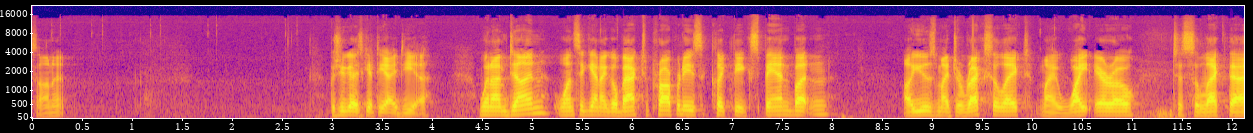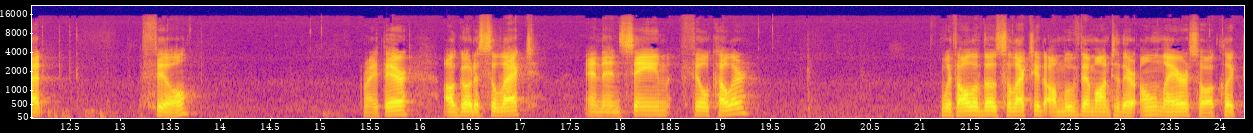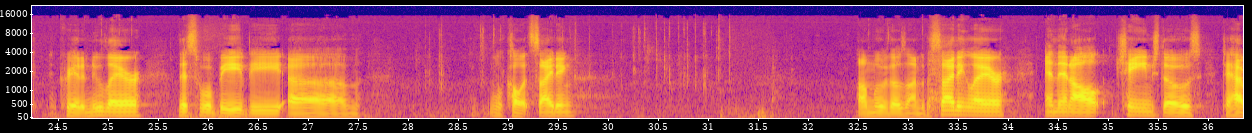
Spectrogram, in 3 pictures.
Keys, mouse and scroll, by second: 0.3 click, 0.7 click, 1.3 click, 1.9 click, 2.7 click, 5.9 click, 7.4 click, 9.3 click, 10.3 click, 11.8 ctrl+=, 12.0 ctrl+=, 12.4 ctrl+=, 13.7 click, 15.0 click, 17.1 click, 19.6 click, 21.9 click, 24.0 click, 25.1 click, 25.3 click, 27.9-31.4 typing, 32.9-33.7 typing, 33.2 click.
